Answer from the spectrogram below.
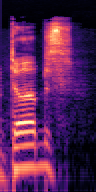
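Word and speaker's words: Doubs: Romeo Dubs out with an ankle. – Oh, yeah? – Ruled out with an ankle. – Is that how you say it? – Yeah.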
